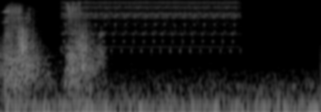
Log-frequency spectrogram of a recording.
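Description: A game's counter ticks rapidly and steadily as points add up, then stops.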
